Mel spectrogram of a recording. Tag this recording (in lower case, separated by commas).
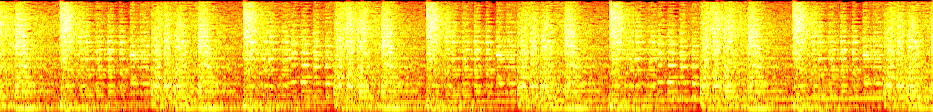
music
